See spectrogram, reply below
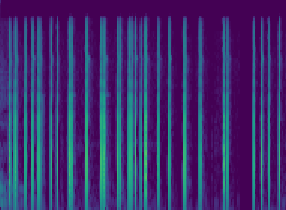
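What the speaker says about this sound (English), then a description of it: "you can actually hear the modulation of the population with this rhythm" Firing of a hippocampal neuron population, rendered as sound under a theta rhythm: a dense train of crisp clicks arriving in loose rhythmic groups, with a brief pause before the final few pops.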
